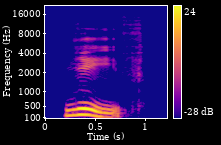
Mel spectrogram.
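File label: "leugh", Scottish Gaelic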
